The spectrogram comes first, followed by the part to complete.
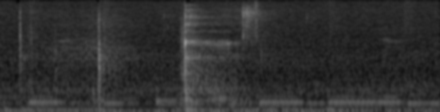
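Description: Music with a steady, stepping melody and bass, over which cutlery clinks twice against a plate, the louder clink about a second in.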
